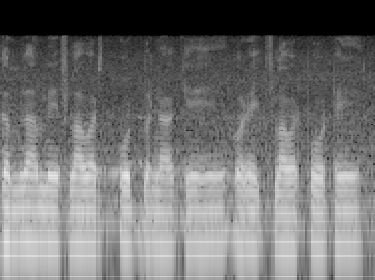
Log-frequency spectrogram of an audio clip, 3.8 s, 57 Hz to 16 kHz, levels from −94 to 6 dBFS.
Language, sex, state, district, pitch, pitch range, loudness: Hindi, male, Arunachal Pradesh, Papum Pare, 115 Hz, 110-115 Hz, -16 LUFS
